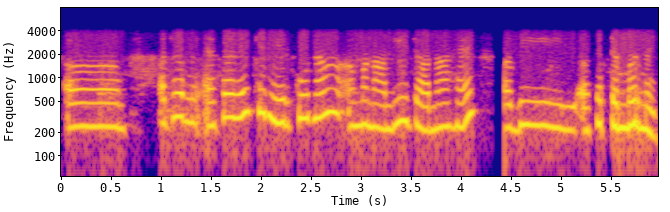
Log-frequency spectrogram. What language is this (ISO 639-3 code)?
urd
